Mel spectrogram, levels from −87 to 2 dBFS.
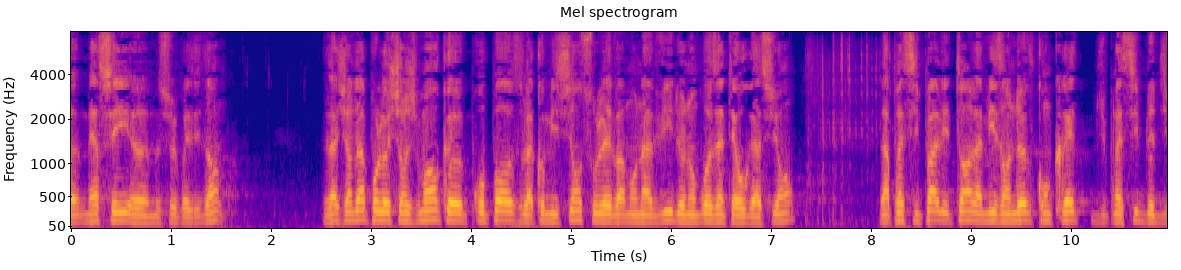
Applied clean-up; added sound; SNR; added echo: neural separator model SepFormer DNS4.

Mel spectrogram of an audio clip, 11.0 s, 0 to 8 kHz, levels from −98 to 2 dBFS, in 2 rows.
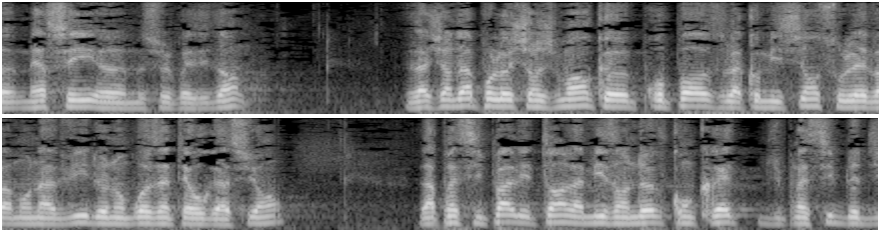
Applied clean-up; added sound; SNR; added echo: none; none; none; none.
